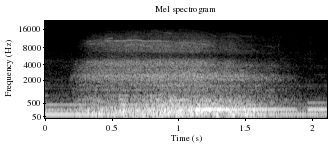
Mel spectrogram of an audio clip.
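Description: A deep breath is drawn in through the nose during a guided belly-to-chest breathing exercise. It is a soft, steady, airy inhale lasting under two seconds, heard alone and fairly faint.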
